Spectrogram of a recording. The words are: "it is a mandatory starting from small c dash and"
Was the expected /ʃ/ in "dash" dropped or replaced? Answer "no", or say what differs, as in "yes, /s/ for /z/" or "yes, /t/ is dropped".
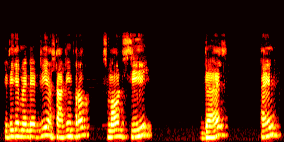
yes, /s/ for /ʃ/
